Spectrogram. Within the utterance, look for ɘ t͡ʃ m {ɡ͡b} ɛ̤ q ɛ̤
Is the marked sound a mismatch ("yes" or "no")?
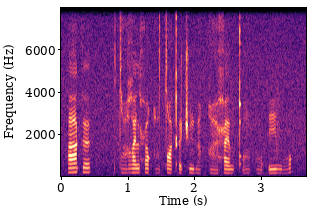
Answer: yes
